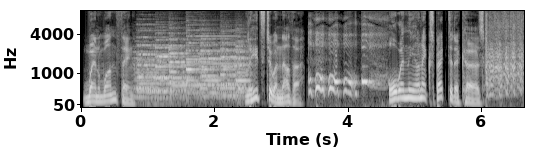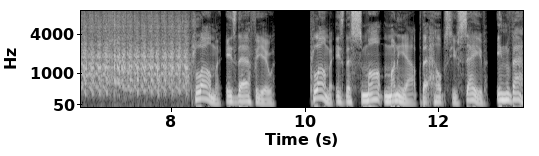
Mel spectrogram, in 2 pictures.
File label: english international promos; locutor profesional de habla inglesa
